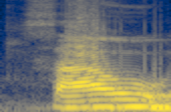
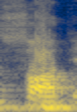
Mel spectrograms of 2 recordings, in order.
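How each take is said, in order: First: It begins with a plain, light s sound. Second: It begins with an emphatic, heavy s sound. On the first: The speaker calls it right. "sin kecil" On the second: The speaker calls it wrong. "bukan shot"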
